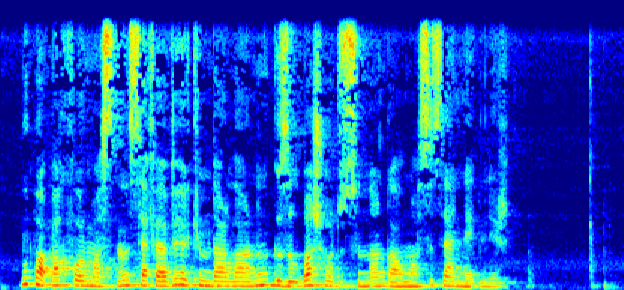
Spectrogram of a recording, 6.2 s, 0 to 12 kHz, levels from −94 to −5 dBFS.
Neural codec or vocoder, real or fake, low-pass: none; real; 10.8 kHz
